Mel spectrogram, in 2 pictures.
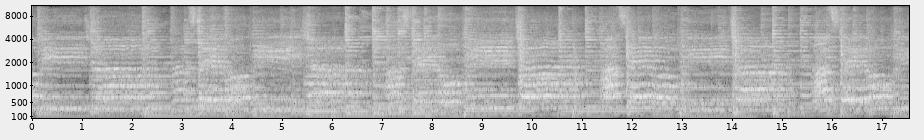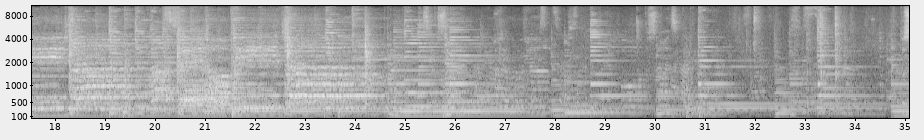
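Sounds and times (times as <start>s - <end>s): drums: 0.0s - 26.4s
acoustic guitar strumming: 0.0s - 35.0s
congregation singing: 0.0s - 35.0s
woman singing into a microphone: 29.7s - 31.1s.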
